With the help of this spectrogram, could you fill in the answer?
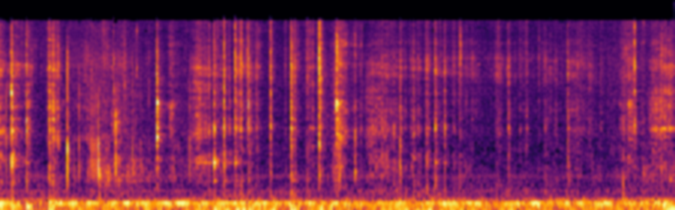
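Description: A utility blade shaves along the edge of a solid orange bar of soap, making a quick, irregular run of crisp scraping clicks with bright, dry edges. The strokes sit over a steady low hum throughout.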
